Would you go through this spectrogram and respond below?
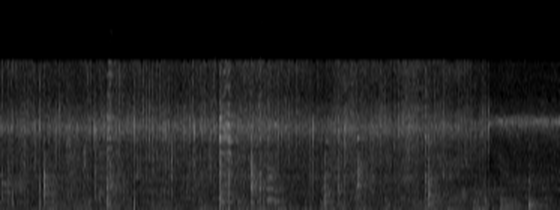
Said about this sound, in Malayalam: വീണ്ടും ഒന്ന് ഇളക്കി കൊടുക്കുക.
